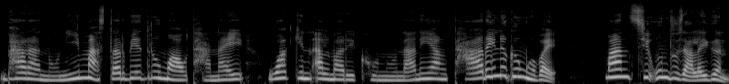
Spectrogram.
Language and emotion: Bodo, surprised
